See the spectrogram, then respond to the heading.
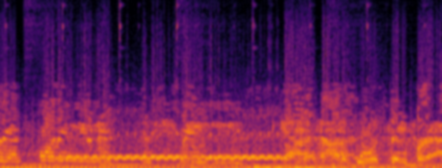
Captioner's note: phone ringing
